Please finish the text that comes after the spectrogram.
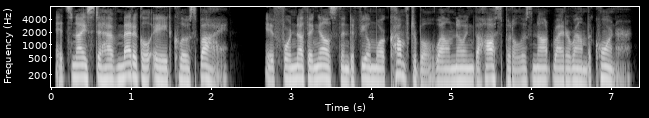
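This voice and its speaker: A woman voicing a tender, remorseful man, a doctor, speaking low and earnestly. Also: level tone, brisk, no room sound, studio quality.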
